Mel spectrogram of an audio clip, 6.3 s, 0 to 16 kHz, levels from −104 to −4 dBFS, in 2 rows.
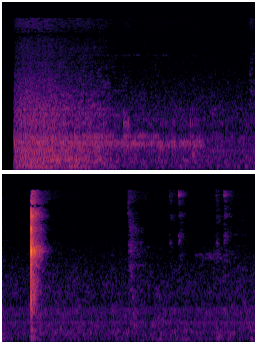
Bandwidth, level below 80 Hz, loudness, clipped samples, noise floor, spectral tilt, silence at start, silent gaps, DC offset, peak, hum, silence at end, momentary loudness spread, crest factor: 11.5 kHz; -80 dBFS; -34 LUFS; under 0.1%; -77 dBFS; 1 dB/octave; 0.25 s; none; under 0.1%; -6 dBFS; none; 2.65 s; 27 LU; 44 dB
